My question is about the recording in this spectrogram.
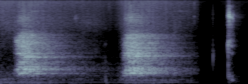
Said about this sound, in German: So Ein Hund hier. Es ist nicht mein Hund. Das ist der, der Nachbarshund im, im Flur, der äh, auch äh, seinen Beitrag diesem Podcast ähm, beisteuern will. Der ist aber echt laut. Ähm, könnt ihr den hören?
